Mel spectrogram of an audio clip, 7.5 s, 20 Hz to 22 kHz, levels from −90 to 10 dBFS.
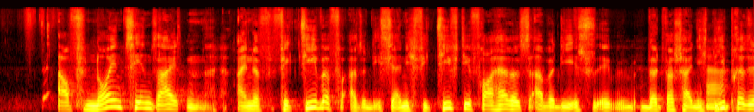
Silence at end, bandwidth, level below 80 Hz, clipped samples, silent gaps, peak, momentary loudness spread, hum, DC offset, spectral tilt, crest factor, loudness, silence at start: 0 s; 16 kHz; -54 dBFS; under 0.1%; none; 0 dBFS; 7 LU; none; under 0.1%; -5.5 dB/octave; 14 dB; -15 LUFS; 0.25 s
